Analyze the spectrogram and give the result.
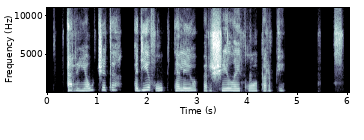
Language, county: Lithuanian, Marijampolė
